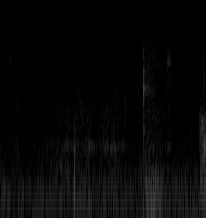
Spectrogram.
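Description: A man gulps water from a bottle.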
